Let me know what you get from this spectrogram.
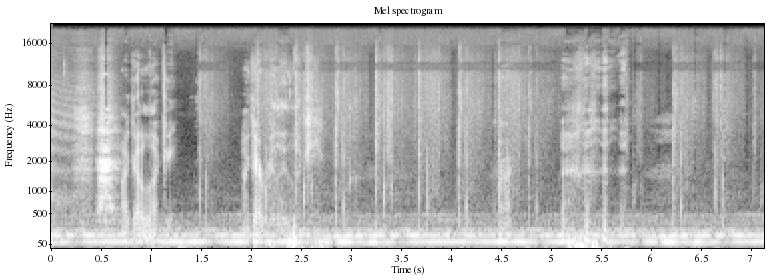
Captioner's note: nervous laugh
